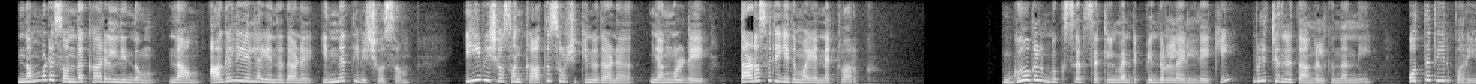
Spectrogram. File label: Malayalam Female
